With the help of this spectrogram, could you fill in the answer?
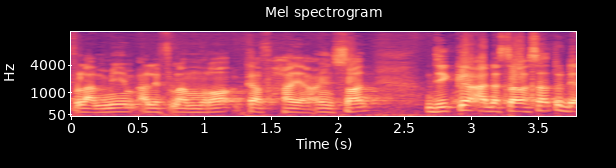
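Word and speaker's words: كهيعص: Jadi kaf 6 harokat, ya, ha dan ya 2 harokat, ain dan shad 6 harokat. Jadi dibacanya kaf ha ya ain shad.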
